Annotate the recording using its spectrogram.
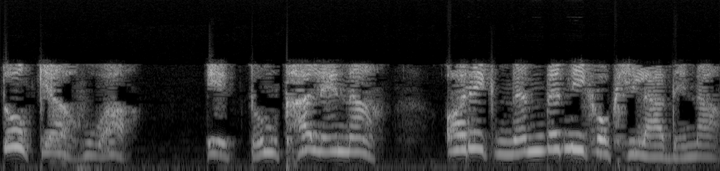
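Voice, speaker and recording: A woman uses a put-on character voice with a high pitch and a raspy edge. Her intonation is lively and her pace fairly slow. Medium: cartoon.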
